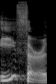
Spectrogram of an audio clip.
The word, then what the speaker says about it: aether: and like messed up it's pronounced it's pronounced ether that's how they pronounce it they don't pronounce it aether i know it's got an a in it yeah and i'm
